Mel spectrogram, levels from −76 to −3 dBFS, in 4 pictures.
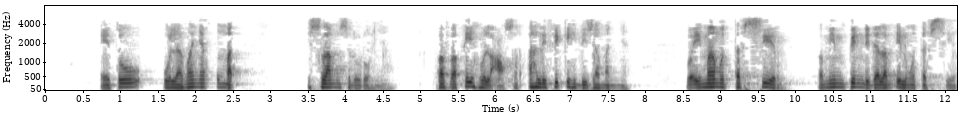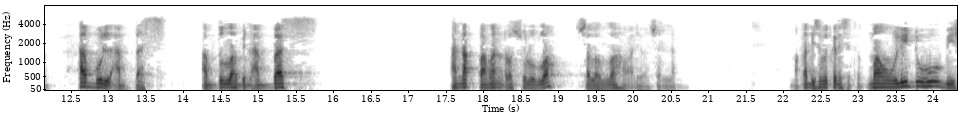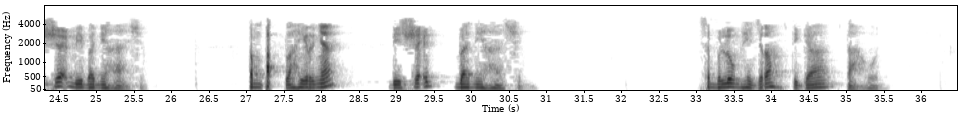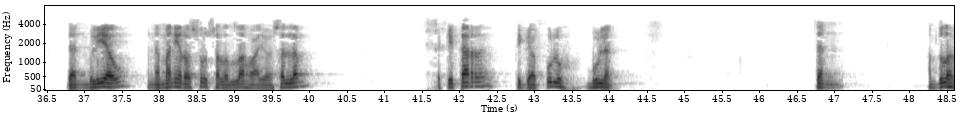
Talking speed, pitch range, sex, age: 75 wpm, 105-130 Hz, male, 50-69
